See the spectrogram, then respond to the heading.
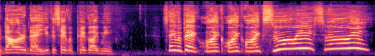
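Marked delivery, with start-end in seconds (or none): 2.4-3.9 high, loud oinking pig. Pretend. Pretending to be a pig in a charity appeal, high oinks. 3.9-5.5 very high, loud hog call; pig call. Pretend. Doing the pig call for a viewer, very high and loud. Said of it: "say Sui".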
